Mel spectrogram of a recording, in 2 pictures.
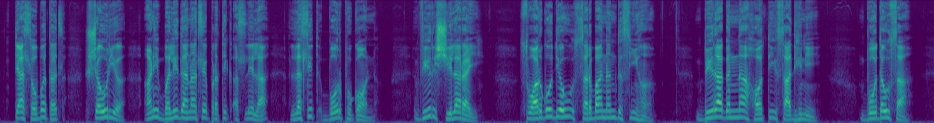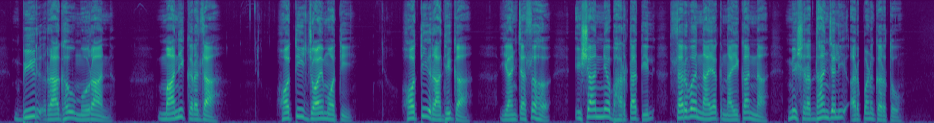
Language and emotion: Marathi, neutral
